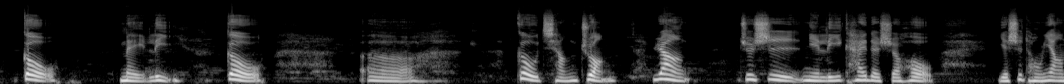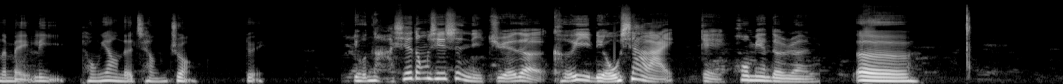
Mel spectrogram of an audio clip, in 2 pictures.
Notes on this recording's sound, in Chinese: 台北市大安區空總臺灣當代文化實驗場。現場搭帳篷邀請觀展民眾入內錄音的空總展場特別節目。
